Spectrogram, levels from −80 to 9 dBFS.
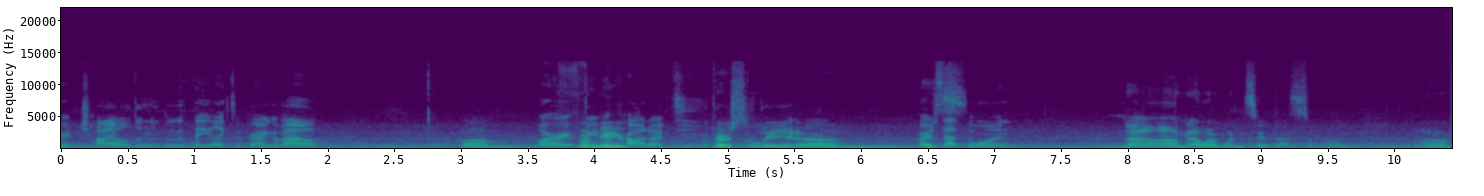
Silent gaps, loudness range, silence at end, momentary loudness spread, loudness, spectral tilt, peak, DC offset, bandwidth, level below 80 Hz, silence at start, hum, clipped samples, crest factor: none; 5 LU; 0 s; 14 LU; -29 LUFS; -6 dB/octave; -8 dBFS; under 0.1%; 13.5 kHz; -42 dBFS; 0 s; none; under 0.1%; 20 dB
